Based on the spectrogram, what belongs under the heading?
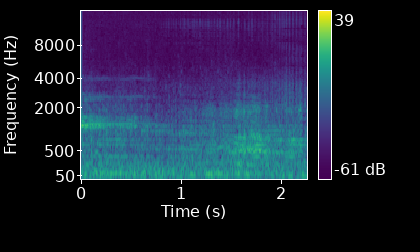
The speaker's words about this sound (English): The submarine thuds against something. You hear scraping.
